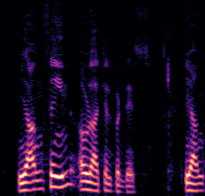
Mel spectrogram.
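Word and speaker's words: यांगत्से: chalk and देब संग यह है टी यहां पे थोड़ा सा साइलेंट हो जाता है यांग से इन अरुणाचल प्रदेश यांग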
